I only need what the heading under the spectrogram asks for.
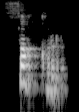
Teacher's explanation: والقاف برضك في كلمة صقر مفخمة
